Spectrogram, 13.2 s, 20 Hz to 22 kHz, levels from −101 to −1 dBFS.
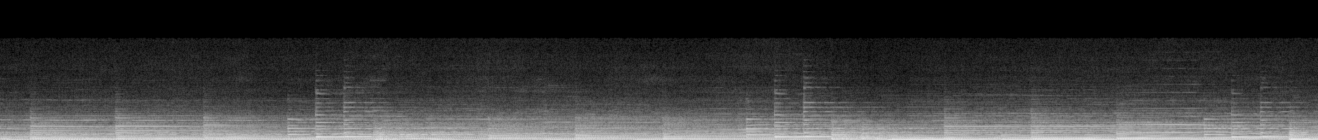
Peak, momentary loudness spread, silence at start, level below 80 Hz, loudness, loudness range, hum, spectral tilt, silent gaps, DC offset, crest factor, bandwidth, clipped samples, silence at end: -2 dBFS; 5 LU; 0 s; -36 dBFS; -18 LUFS; 3 LU; none; -8.5 dB/octave; none; under 0.1%; 14 dB; 6.6 kHz; under 0.1%; 0 s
